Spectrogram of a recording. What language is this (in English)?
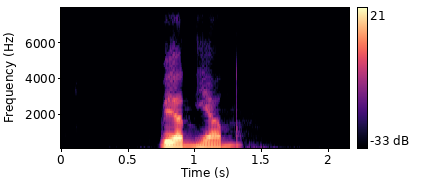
Swedish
